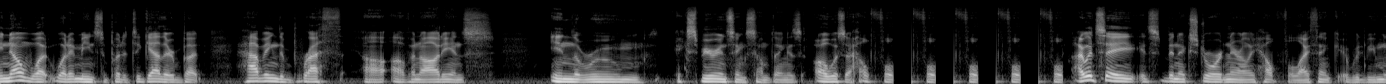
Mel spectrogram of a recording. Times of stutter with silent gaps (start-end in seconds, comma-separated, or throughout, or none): 8.93-10.62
